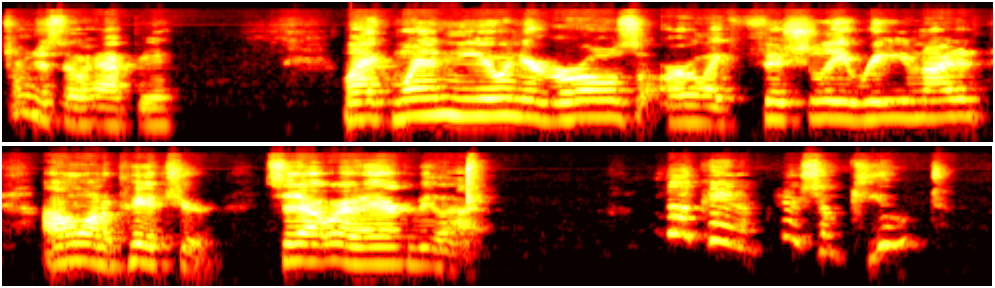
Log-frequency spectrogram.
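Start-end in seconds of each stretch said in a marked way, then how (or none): 8.3-9.7 put-on very high, soft little old granny voice. Imagining looking at a picture, in a little old granny voice. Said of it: "that's my little old granny voice".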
